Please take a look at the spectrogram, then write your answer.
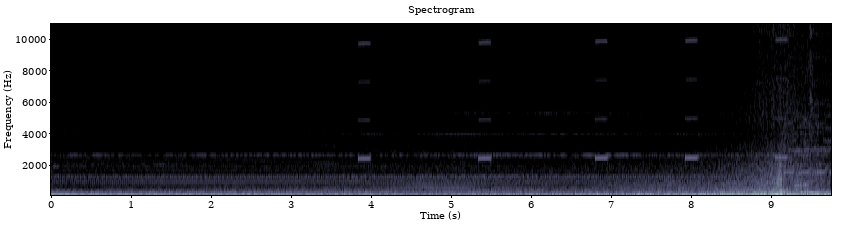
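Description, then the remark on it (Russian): A device gives short, high electronic beeps at a steady interval of about a second and a half, four in a row, over a constant low mechanical hum that swells slightly at the end. “Что аппарат пищит.”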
